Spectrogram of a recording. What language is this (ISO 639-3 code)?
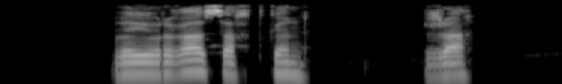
ydg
